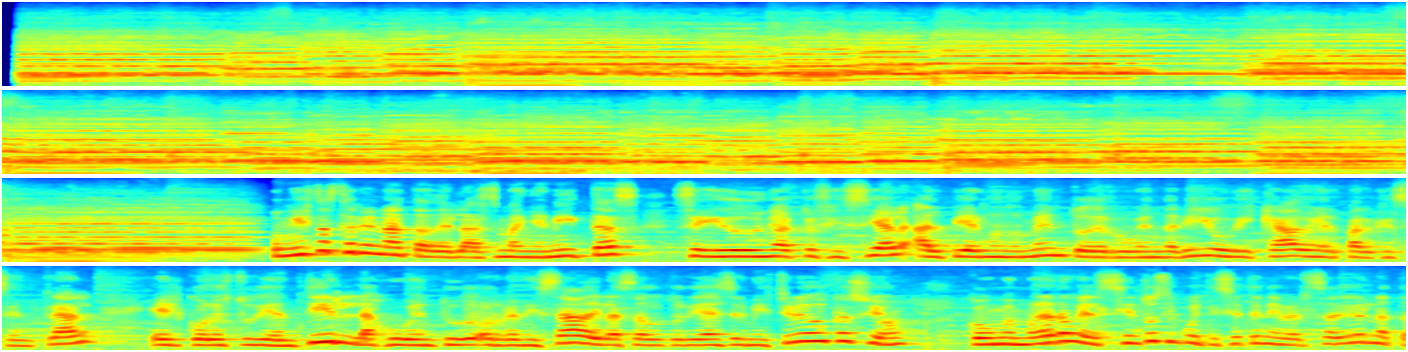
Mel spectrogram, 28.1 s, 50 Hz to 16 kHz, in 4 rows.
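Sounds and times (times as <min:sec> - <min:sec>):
orchestra playing slow piece: 0:00.1 - 0:15.4.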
